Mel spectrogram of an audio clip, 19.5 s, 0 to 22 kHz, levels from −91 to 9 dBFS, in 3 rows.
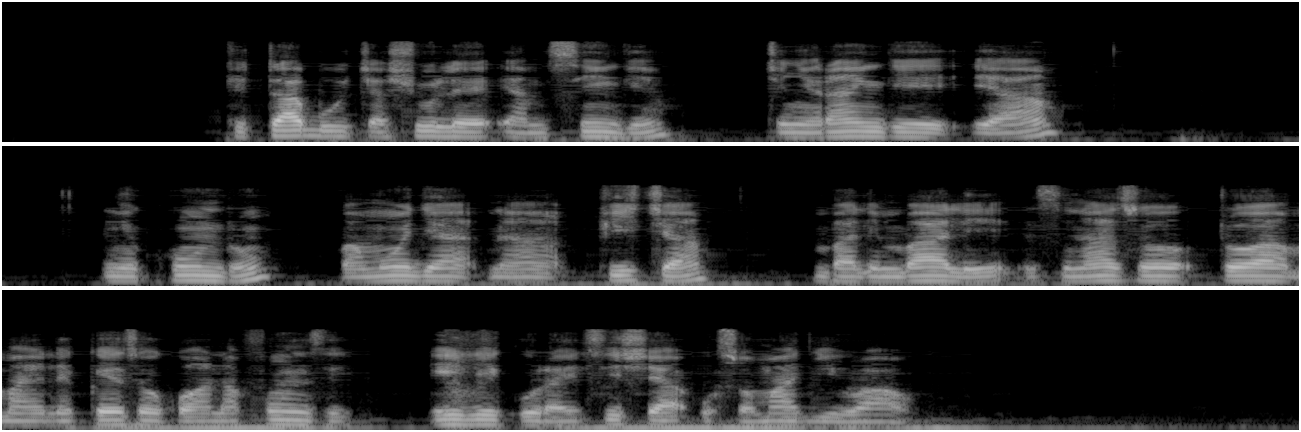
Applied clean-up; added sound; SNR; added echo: neural mask model DeepFilterNet 3.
